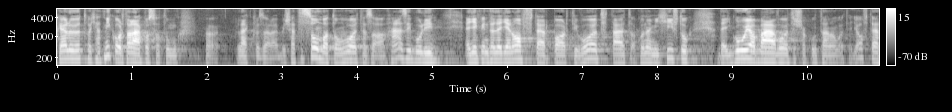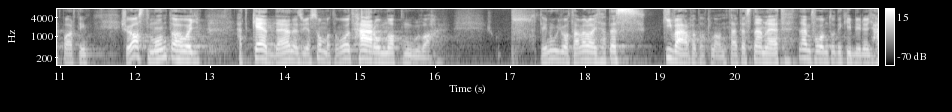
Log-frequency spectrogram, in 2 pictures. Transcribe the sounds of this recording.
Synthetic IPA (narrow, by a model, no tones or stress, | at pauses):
kɛløːt̪ho̞chat̪miko̞rt̪ɒlaːlko̞shɒt̪uŋkː | lɛkːøzɛ̰lɛ̰bːeʃhat̪ɛsso̞mbɒt̪o̞ɱvo̞lt̪ɛzɒ̰haːzibuliɛɟeːp̚keːnt̪ɛzɛɟiɛnɒft̪ɛrpɒrt̪ivo̞lt̪t̪ɛɦaːt̪ɒkːornɛmiːchiːft̪ukd̪ɛɛɟɡoːjɒbaːvo̞lt̪eːʃɒkːout̪aːnɒvo̞lt̪ɛ̰ɟːɒft̪ɛrpɒrt̪i | eʃøːɒst̪mo̞nt̪ɒɦo̞ɟhat̪kɛd̪ːɛnɛzuɟɛso̞mbɒt̪o̞ɱvo̞lt̪haːɾo̞mnɒpmuːlvɒ | eʃkːouhḁt̪eːnuːɟʋolt̪ɒmvɛlɛɦo̞chat̪ɛz | kivaːrhɒt̪ɒt̪lɒnt̪ɛɦaːt̪ɛst̪nɛmlɛɦɛt̪nɛmfo̞ɡo̞mt̪ud̪nikibiːrnihoc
